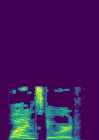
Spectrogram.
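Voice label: "wine steward", British English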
